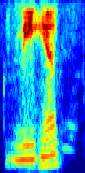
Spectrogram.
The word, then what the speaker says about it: Meehan: David Meehan, and that's spelled with an MEEHAN.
